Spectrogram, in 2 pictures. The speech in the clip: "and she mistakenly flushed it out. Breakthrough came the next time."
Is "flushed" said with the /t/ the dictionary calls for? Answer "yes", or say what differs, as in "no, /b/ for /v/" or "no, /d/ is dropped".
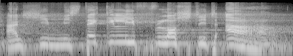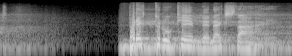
yes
